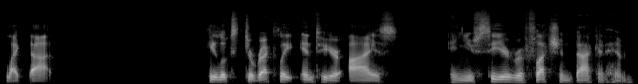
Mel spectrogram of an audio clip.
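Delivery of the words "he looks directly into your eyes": normal talking voice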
